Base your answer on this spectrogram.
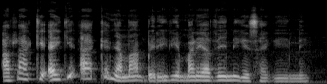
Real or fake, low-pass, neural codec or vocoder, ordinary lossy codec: fake; none; vocoder, 44.1 kHz, 128 mel bands every 256 samples, BigVGAN v2; none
